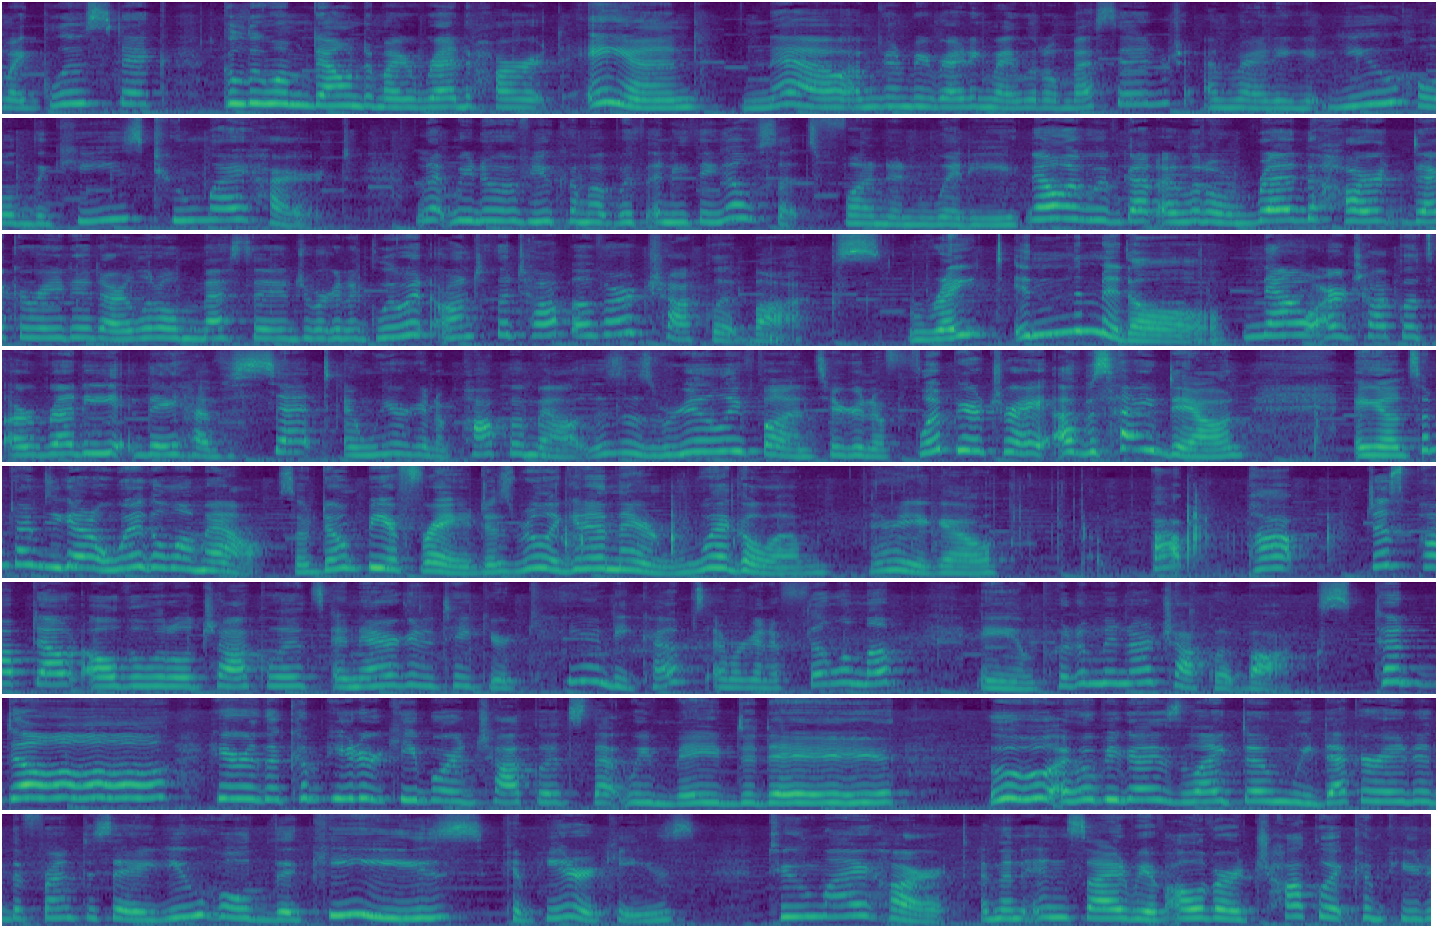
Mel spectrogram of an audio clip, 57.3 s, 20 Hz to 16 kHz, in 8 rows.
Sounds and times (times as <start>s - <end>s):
Speech: 0.0s - 27.7s, 28.3s - 33.7s
Music: 0.0s - 57.3s.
